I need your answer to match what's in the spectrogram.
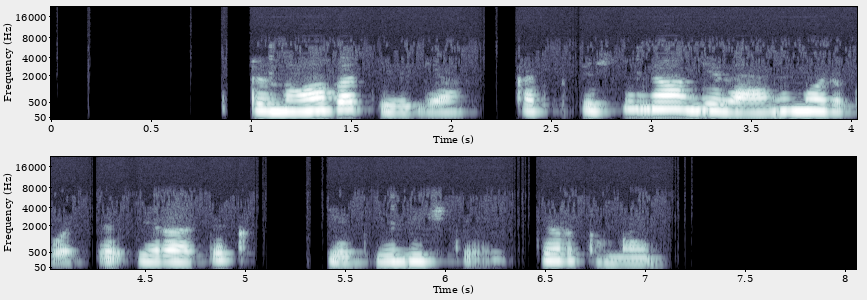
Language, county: Lithuanian, Kaunas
